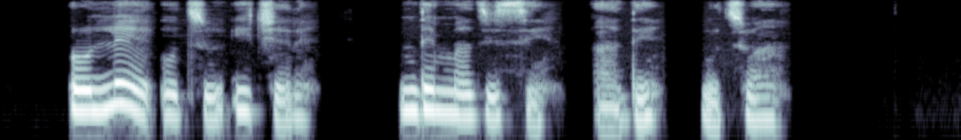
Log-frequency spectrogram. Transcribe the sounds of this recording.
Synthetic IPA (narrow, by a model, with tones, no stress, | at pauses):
o˨le˦˨ʔo˨tu˨ʔi˦t͡ʃe˨ɾe˨ | n̩˦dɪ˦m̩˦ma˦d͡ʒi˦si˨ | a˨dɪ˦ | o˨tu˦a˦ɦʊ˨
